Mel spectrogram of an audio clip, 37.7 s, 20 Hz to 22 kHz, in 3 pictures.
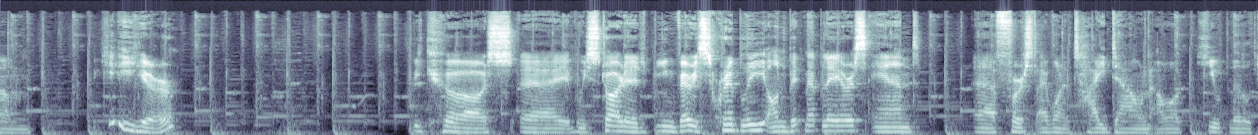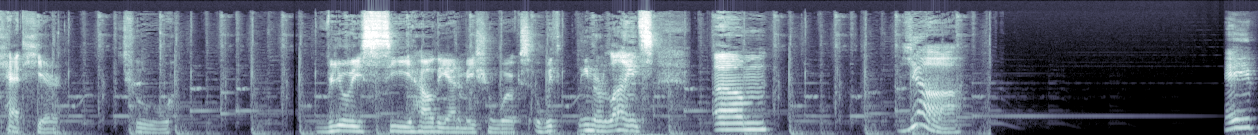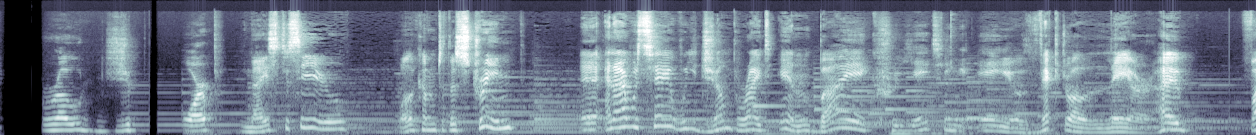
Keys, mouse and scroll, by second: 4.2 KP_Add, 4.3 Right, 4.5 KP_Add, 4.5 Right, 4.9 KP_Add, 5.0 Right, 5.4 KP_Add, 5.5 Right, 7.5 Right, 8.8 KP_Add, 8.9 Right, 10.6 KP_Add, 10.6 Right, 11.5 Right, 12.0 KP_Add, 12.1 Right, 12.2 KP_Add, 12.3 Right, 14.2 Right, 15.3-18.9 drag, 34.5 click.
